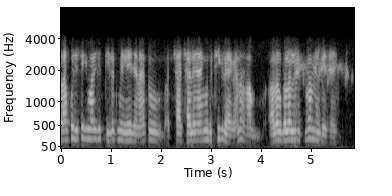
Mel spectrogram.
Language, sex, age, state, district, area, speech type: Hindi, male, 18-30, Uttar Pradesh, Chandauli, rural, conversation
